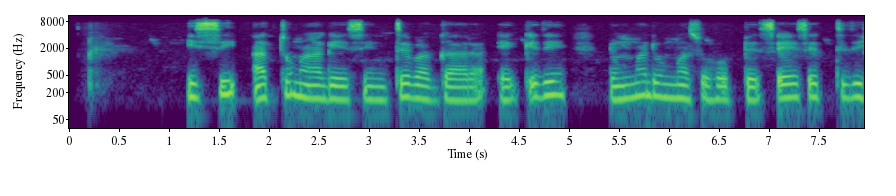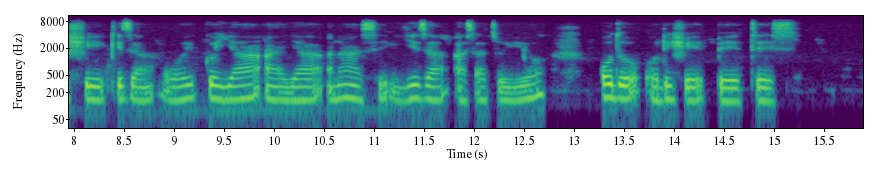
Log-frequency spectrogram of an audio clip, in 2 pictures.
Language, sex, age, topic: Gamo, male, 25-35, government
